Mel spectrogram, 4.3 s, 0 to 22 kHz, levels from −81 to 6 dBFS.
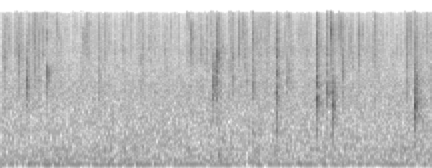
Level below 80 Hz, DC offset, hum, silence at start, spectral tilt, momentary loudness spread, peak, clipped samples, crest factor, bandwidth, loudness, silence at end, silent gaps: -70 dBFS; under 0.1%; none; 0 s; -0.5 dB/octave; 8 LU; -4 dBFS; under 0.1%; 28 dB; 17 kHz; -29 LUFS; 0 s; none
